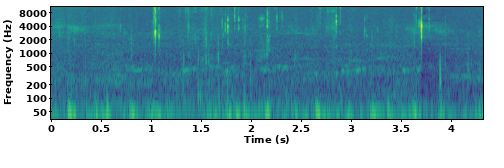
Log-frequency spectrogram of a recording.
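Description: Chewing and biting into soft durian flesh: mouth sounds with scattered sharp clicks, the clearest about a second in and again near the end.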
